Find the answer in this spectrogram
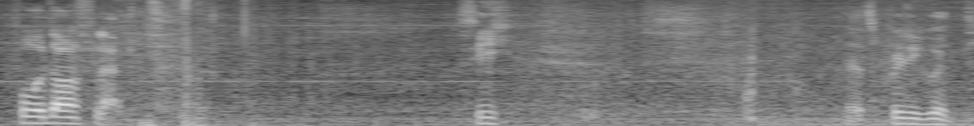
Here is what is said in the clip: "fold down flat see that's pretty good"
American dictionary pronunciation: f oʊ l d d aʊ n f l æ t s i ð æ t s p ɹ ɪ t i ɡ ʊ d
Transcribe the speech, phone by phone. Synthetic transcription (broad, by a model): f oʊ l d d aʊ n f l æ t s i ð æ t s p ɹ ɪ t i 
